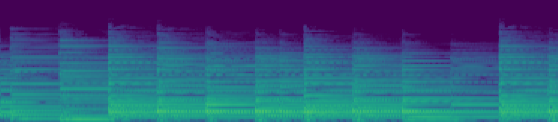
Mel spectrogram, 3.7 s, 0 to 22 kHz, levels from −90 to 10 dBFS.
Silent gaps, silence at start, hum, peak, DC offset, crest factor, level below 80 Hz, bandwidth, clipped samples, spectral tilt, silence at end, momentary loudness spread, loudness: none; 0 s; none; -10 dBFS; under 0.1%; 16 dB; -52 dBFS; 8 kHz; under 0.1%; -7.5 dB/octave; 0 s; 4 LU; -25 LUFS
